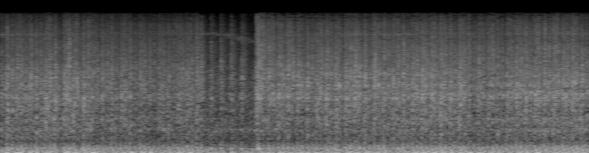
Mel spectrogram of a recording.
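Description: Big radial drones in a deep steady rumble with uneven beats breaking the rhythm, a slight misfire under the clatter.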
